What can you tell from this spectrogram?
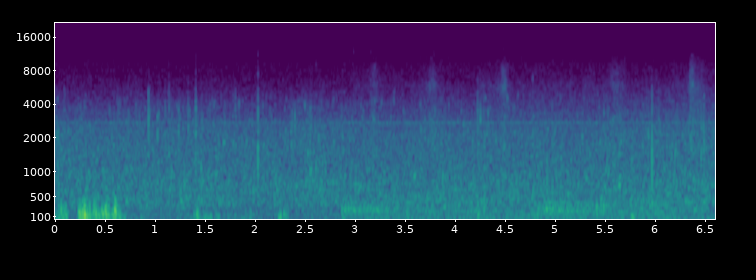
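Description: Wind buffeting the microphone for the first half-second or so, then a steady rush of flowing river water over rocks, with a few faint clicks.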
